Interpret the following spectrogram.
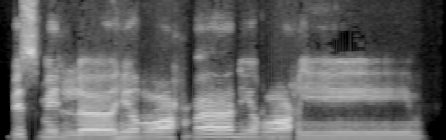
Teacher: এখানে ইয়া সাকিনের পূর্বে জের এসছে, ইয়া মাদ্দা, একালি পরিমাণ টান হবে।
